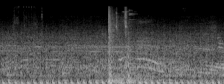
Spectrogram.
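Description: A rifle is raised to aim with a short metallic click.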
